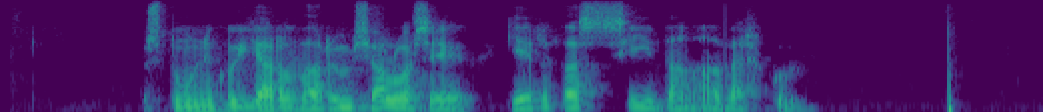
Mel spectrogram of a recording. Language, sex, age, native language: Icelandic, male, 40-49, Icelandic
